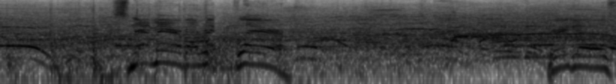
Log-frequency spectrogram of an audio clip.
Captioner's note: crowd clamoring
